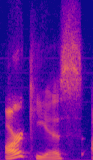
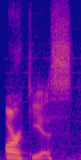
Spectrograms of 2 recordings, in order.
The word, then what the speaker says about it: Arceus: And then the big one that came out was Pokemon Legends, and I guess now it is pronounced Arceus. I always thought really? – That's what they kept saying in the Pokemon Presents. They kept saying Arceus, like, in the whole thing.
